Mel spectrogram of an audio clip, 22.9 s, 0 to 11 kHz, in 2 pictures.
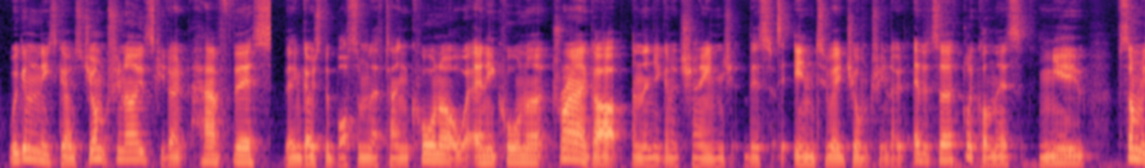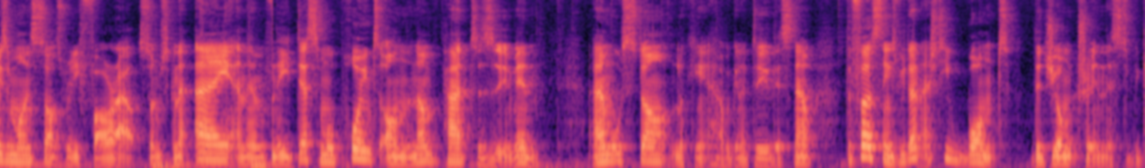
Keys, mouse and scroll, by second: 1.4 right click, 2.1 click, 2.3 double click, 4.8 click, 8.5 click, 12.9 a, 13.9 KP_Decimal, 16.2-17.1 scroll down 1, 17.1 click, 22.7 middle click.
